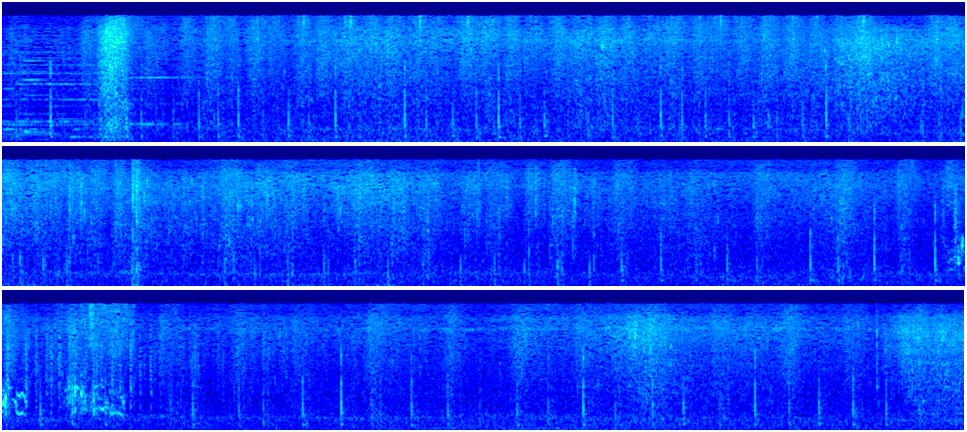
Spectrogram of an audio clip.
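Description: Quick footsteps tap on hard ground.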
